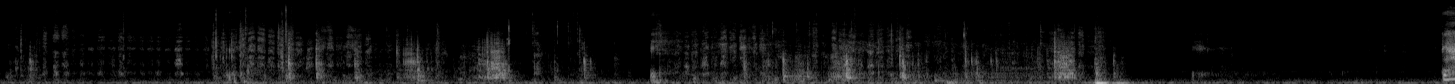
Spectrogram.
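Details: A dog panting while playing indoors: rough breathy bursts in uneven runs, with pauses and a sharp knock near the end.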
